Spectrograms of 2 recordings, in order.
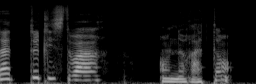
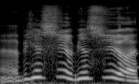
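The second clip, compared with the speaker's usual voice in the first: mock-trembling cry, higher pitch; 8 semitones higher than usual. The jackal answers the tiger, crying out, pretending to tremble. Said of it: "s'écria le chacal, en faisant semblant de trembler".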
